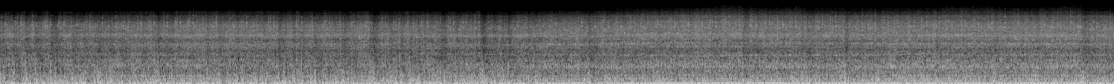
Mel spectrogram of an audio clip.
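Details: 23-foot Birchaven motorhome V8, Quadrajet carb, after 12 years stored, warming up, oil pressure good, less smoke, coolant leak: deep, steady, even idle with low rumble, no knocks or misses; sounded pretty good, normal idle.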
